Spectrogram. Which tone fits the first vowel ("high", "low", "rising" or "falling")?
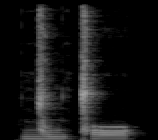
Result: low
